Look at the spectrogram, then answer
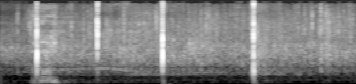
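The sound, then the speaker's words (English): A few scattered, sparse claps from an audience for the Cathedral Pit Crew, about four sharp hand claps spaced unevenly over a couple of seconds, fairly quiet with a soft background hiss and no voices. “Let's hear it for our Pit Crew.”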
